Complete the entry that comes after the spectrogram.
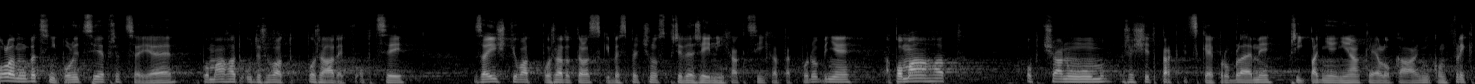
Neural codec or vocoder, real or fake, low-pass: none; real; 10.8 kHz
